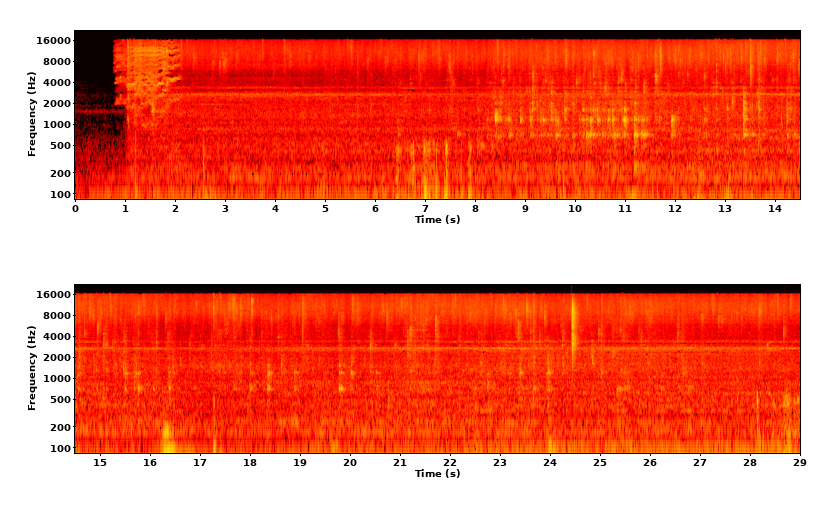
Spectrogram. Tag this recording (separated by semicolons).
water; shower; drip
